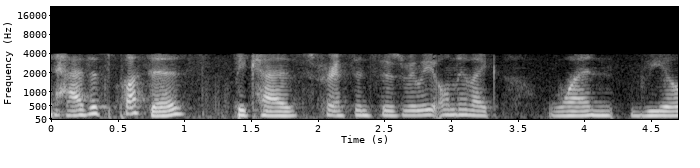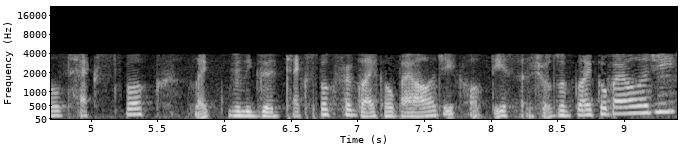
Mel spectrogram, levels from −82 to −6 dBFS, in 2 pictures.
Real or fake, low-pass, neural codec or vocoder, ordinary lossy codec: fake; 7.2 kHz; vocoder, 44.1 kHz, 80 mel bands, Vocos; AAC, 16 kbps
